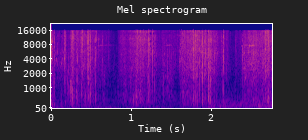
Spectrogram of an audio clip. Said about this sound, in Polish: Tak oto przemierzamy ścieżki leśne i gdzieś tam pod butami Chrupie nam to runo leśne.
